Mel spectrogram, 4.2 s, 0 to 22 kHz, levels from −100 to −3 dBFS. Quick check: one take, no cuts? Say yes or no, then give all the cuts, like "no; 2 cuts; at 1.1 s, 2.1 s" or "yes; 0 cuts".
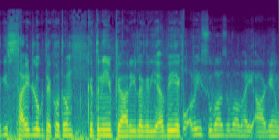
no; 1 cut; at 2.8 s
